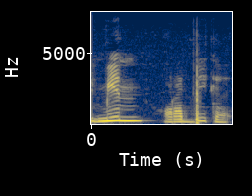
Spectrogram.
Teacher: If I say min, that means I pronounce the noon from its articulation point.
